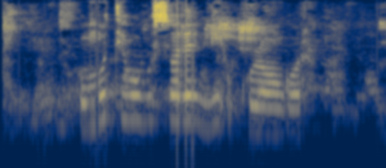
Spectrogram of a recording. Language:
Kinyarwanda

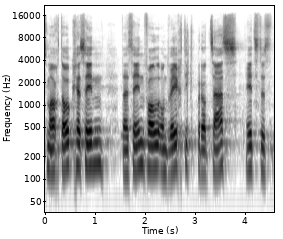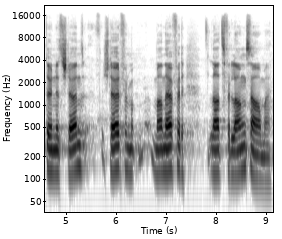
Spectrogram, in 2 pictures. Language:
Swiss German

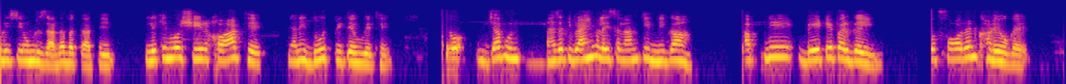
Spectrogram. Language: Urdu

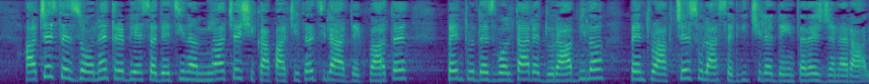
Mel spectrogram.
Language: Romanian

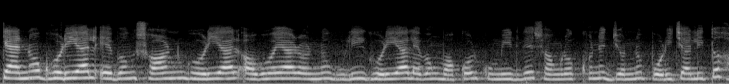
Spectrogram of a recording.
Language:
Bangla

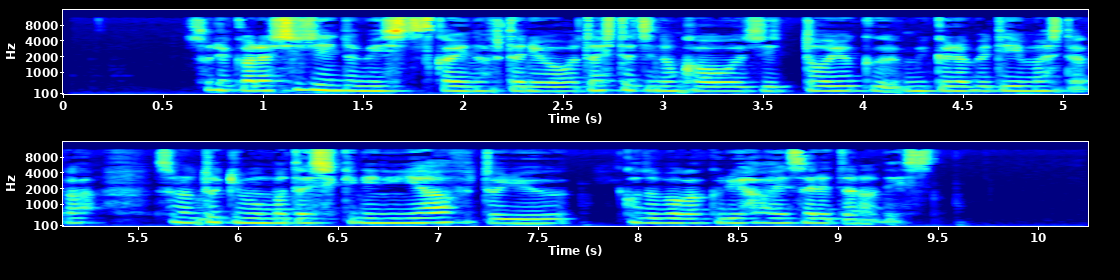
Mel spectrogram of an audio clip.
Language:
Japanese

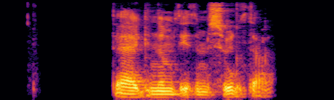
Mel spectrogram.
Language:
Kabyle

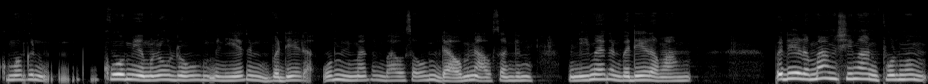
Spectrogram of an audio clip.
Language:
Dera (Nigeria)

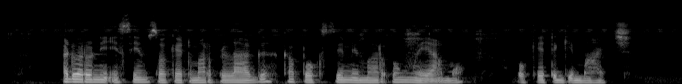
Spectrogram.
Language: Luo (Kenya and Tanzania)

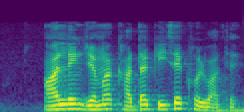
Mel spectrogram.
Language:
Chhattisgarhi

